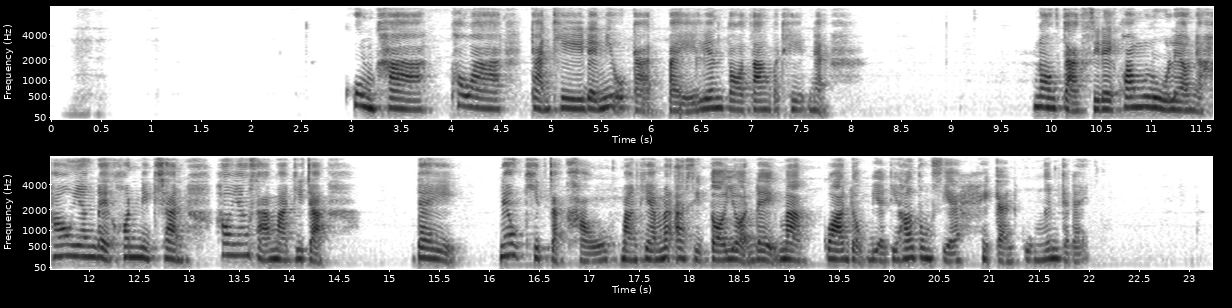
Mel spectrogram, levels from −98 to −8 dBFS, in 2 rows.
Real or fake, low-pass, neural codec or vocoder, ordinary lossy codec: real; none; none; none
